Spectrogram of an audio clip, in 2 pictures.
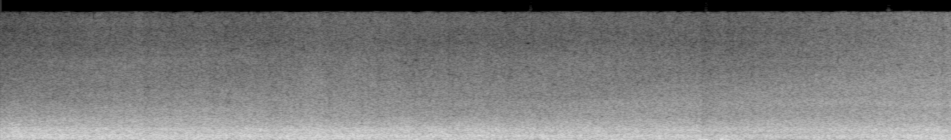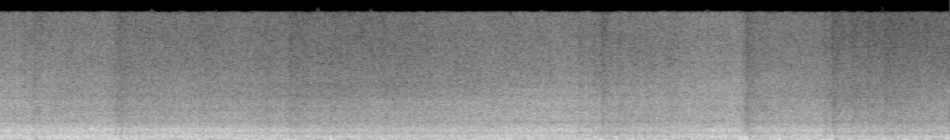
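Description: Rough surf breaking and washing up a sandy beach: a steady rushing, with wind buffeting the microphone.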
